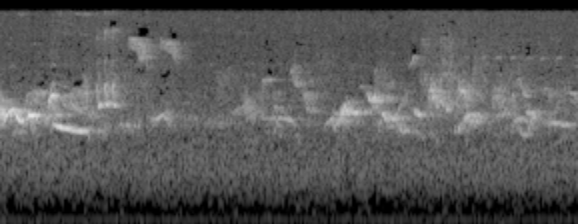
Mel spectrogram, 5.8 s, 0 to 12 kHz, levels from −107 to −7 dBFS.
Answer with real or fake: real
